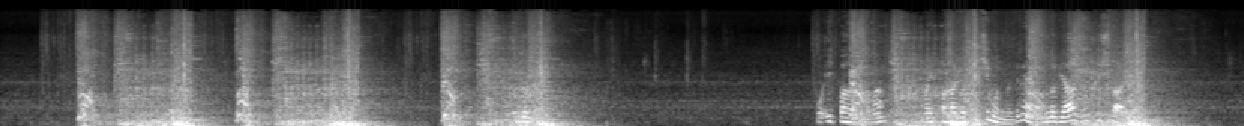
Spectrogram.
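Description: An axe smashes into stone with a loud crash.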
